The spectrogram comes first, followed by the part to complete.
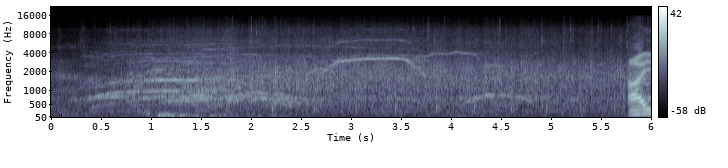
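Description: Large audience applauding, the clapping swelling in about half a second in and holding steady, with a few calls rising over it in the middle.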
